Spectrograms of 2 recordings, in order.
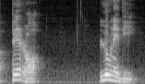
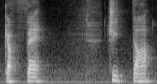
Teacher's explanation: tronche Allora l'accento cade sull'ultima sillaba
